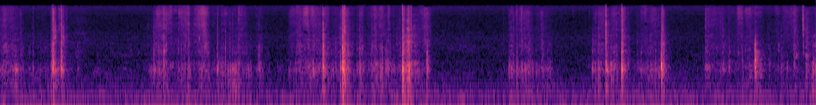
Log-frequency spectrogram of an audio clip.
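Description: Cardboard Funko Pop boxes with plastic windows being handled and turned over: scattered taps, knocks and rustles, the loudest a pair of knocks three to four seconds in.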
